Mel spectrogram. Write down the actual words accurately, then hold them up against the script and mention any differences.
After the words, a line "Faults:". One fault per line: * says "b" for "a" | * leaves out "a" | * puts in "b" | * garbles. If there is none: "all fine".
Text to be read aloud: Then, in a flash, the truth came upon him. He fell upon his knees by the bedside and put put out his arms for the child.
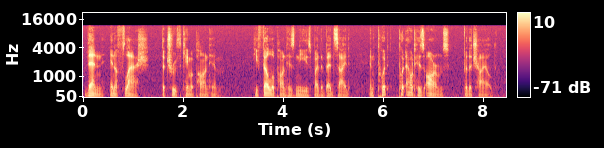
Then, in a flash, the truth came upon him. He fell upon his knees by the bedside and put put out his arms for the child.
Faults:
all fine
